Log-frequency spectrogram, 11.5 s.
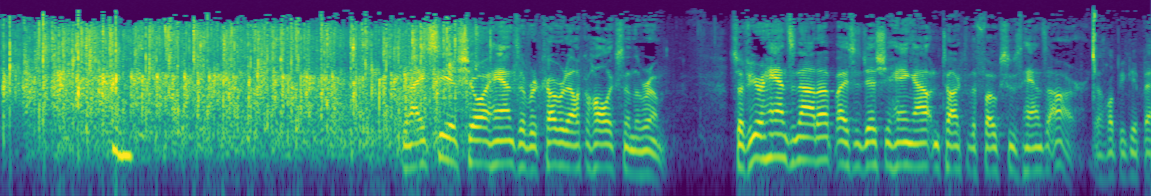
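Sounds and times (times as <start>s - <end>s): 
crowd applauding: 0.0s - 5.8s
speech: 1.1s - 1.5s, 4.0s - 6.7s, 7.3s - 11.5s.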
